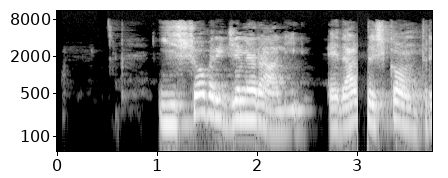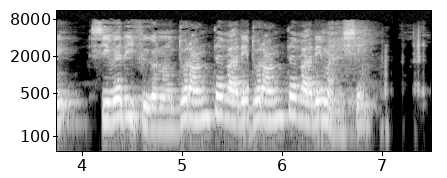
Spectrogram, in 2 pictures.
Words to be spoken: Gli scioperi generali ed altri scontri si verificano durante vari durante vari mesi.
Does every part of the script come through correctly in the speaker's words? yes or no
yes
